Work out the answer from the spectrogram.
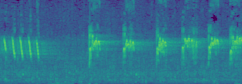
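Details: Rapid high chips open this white-rumped shama training song in 'tembakan' style, followed by spaced sharp, sweet rising-then-flat notes roughly every third of a second.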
